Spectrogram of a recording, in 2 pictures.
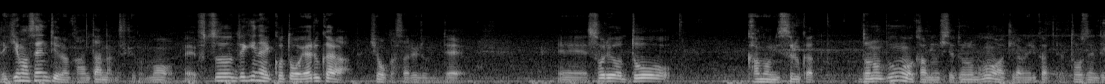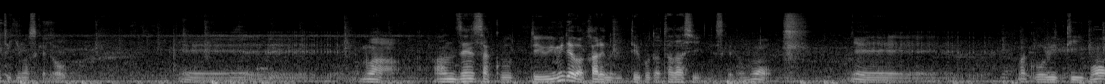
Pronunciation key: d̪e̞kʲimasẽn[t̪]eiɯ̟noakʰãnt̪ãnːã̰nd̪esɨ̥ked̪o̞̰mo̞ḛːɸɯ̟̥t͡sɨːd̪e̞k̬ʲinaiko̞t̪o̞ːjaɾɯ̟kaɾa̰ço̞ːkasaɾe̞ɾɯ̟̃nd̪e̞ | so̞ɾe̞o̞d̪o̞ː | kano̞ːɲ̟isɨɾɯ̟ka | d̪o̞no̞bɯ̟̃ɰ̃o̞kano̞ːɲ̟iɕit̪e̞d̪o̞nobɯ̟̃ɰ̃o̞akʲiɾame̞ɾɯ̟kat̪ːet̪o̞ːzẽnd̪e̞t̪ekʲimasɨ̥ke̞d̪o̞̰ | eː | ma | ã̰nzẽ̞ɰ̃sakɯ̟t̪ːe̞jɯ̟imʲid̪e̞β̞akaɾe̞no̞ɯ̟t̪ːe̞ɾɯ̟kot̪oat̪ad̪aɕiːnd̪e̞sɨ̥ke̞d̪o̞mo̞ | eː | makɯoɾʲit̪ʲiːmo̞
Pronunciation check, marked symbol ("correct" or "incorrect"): correct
